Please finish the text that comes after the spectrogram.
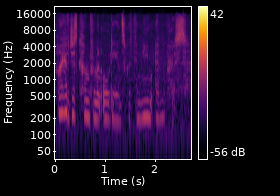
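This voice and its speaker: A woman's voice: medium pitch, moderate pace, a little hiss or hum, lightly acted, low-quality recording. An actress playing a wry court lady in a radio drama, conversational and pointed.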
